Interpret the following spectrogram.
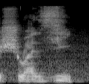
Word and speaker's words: choisis: And then the ending that you need to add for je, it's IS, pronounced I. So you would have je choisis, which in English is I choose.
